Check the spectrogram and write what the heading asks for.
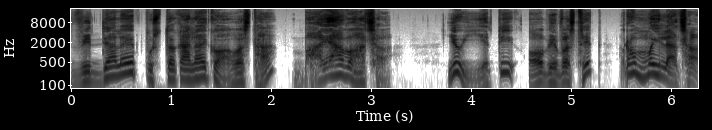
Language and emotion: Nepali, disgusted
